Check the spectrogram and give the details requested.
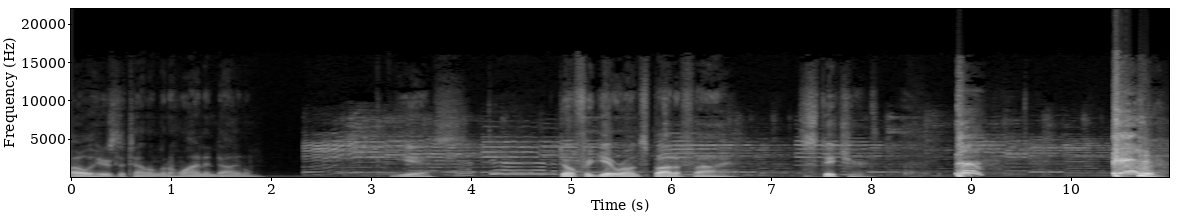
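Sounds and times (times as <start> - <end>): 
speech: 0.0 - 2.0, 3.2 - 3.7, 4.9 - 6.7, 7.3 - 8.1
person coughing sharply and throatily: 8.8 - 9.3, 10.4 - 10.9.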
